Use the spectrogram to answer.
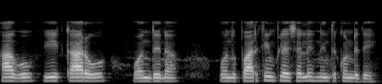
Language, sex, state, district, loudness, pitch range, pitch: Kannada, male, Karnataka, Koppal, -21 LUFS, 155-170 Hz, 165 Hz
